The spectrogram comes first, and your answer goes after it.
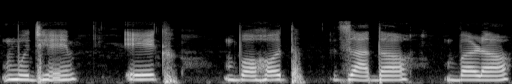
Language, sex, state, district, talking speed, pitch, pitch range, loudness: Hindi, female, Madhya Pradesh, Dhar, 60 wpm, 210 Hz, 205-220 Hz, -13 LUFS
